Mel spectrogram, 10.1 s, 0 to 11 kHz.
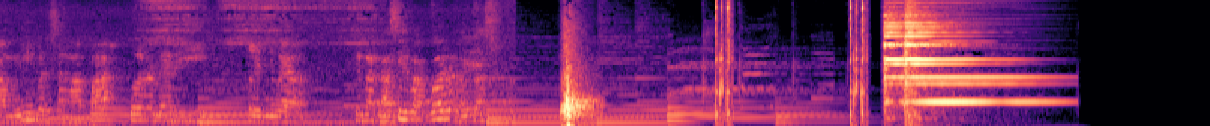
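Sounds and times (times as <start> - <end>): mouse double-click: 6.0 - 6.2, 7.1 - 7.3
notification bell ding: 7.4 - 9.0.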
